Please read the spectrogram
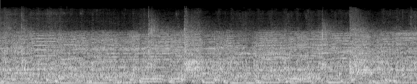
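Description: Music playing over a skateboard rolling, with a few sharp clacks of the board in the second half.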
